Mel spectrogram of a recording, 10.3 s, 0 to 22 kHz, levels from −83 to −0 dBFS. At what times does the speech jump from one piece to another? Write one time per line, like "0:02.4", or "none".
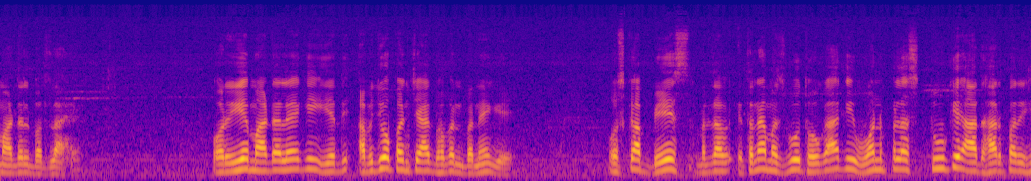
none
